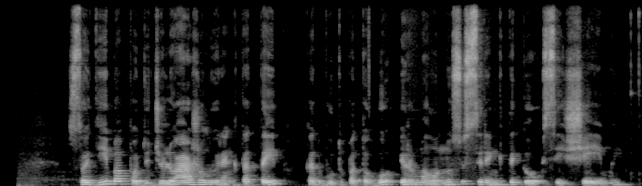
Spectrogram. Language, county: Lithuanian, Vilnius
